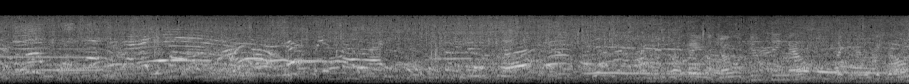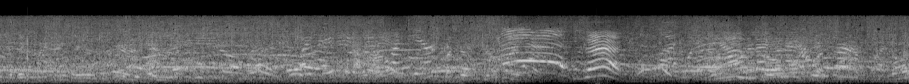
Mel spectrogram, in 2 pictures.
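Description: Many children's voices shouting and chattering at once over the steady hiss and splash of splash-pad water jets. A louder, high child's cry stands out about fourteen seconds in.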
